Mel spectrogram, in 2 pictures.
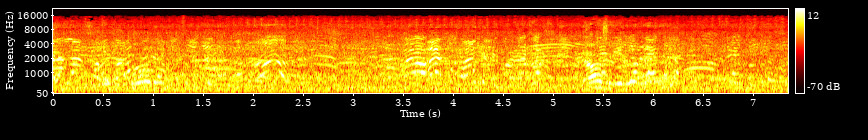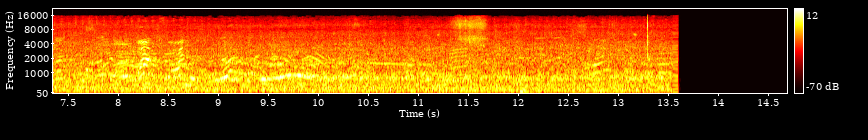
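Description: A crowd of men chatters and calls out outdoors.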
